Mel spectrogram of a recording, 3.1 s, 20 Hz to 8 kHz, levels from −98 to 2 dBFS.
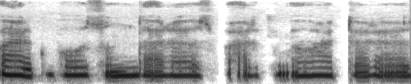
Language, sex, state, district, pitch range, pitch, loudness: Hindi, female, Bihar, Araria, 235-255 Hz, 240 Hz, -18 LUFS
